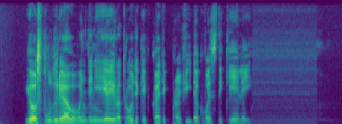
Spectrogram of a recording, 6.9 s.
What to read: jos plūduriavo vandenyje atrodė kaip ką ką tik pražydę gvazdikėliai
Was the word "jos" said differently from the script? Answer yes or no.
no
